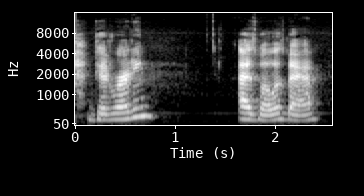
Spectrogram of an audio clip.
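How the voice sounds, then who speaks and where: This very clean recording has a silent background. A woman with an Appalachian accent talks at a medium pitch in a bright, sharp tone. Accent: Appalachian dialect, noticeable. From West Virginia. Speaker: writer and book publisher. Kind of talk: casual monologue.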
